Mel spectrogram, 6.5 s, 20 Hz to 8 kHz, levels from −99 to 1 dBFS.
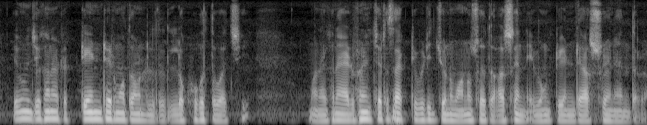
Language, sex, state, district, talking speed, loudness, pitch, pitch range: Bengali, male, West Bengal, Kolkata, 215 wpm, -29 LUFS, 100 Hz, 95-110 Hz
